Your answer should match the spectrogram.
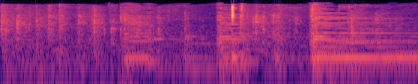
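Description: Rapid, uneven clicking of fingers typing on a computer keyboard, fairly close, with a low steady hum underneath and no one talking.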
